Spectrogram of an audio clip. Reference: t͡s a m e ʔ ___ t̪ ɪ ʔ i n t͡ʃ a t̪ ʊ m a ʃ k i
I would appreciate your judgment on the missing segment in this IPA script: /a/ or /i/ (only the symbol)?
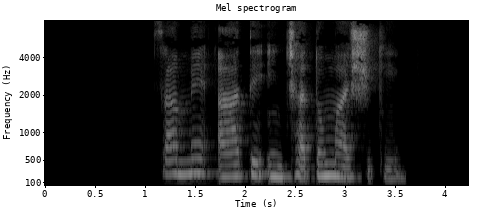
a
